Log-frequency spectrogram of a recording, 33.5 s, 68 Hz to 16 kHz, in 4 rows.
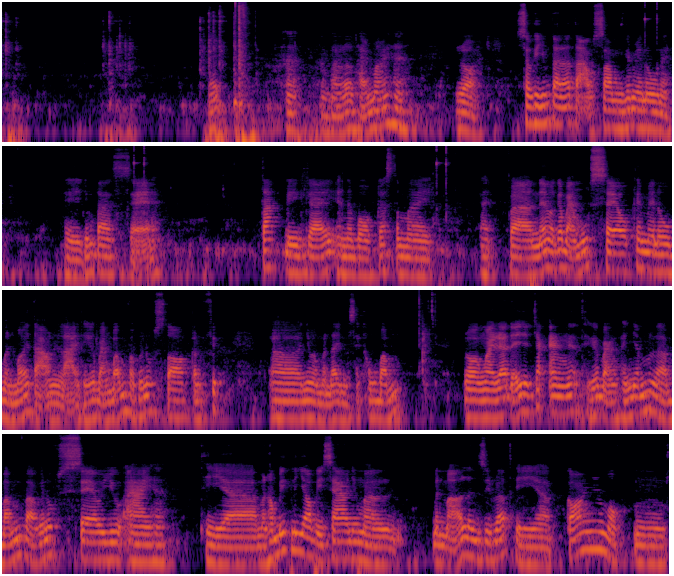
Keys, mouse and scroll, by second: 0.0-2.6 typing, 2.8 Return, 8.0 click.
